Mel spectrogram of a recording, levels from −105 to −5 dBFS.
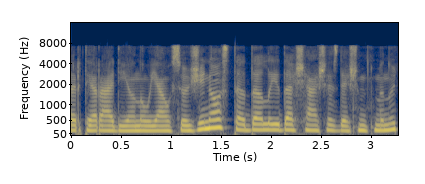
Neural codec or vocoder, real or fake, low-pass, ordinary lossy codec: none; real; 7.2 kHz; AAC, 64 kbps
